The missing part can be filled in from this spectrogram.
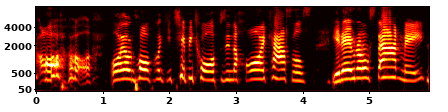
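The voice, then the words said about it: Odd put-on British accent. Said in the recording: “Is that your British accent? ... the one you're speaking has never been heard before ... I think Bluey would get into an argument with you over this accent”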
